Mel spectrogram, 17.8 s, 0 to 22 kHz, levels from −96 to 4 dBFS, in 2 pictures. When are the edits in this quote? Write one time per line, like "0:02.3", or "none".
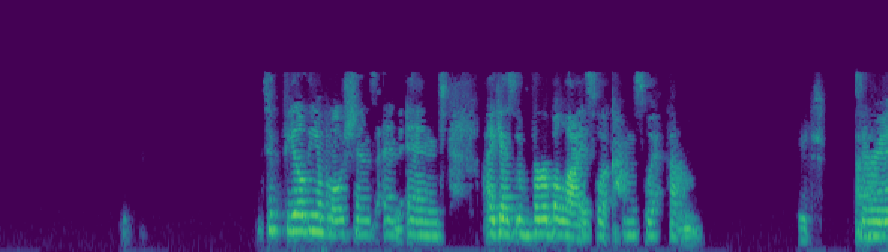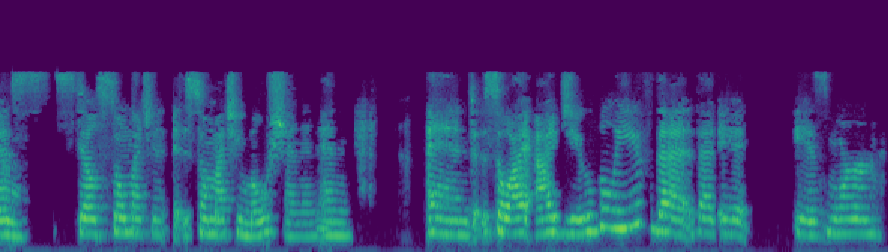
0:08.6
0:16.0

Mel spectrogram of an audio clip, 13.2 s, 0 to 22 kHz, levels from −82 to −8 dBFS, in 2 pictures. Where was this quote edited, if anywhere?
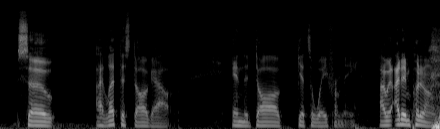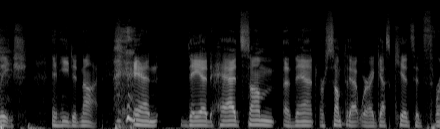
0:07.3
0:11.8

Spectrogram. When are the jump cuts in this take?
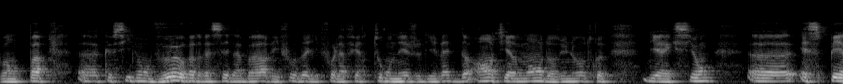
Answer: none

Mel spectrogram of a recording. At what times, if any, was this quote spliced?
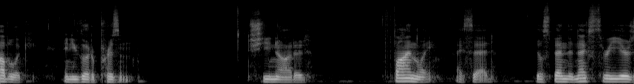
none

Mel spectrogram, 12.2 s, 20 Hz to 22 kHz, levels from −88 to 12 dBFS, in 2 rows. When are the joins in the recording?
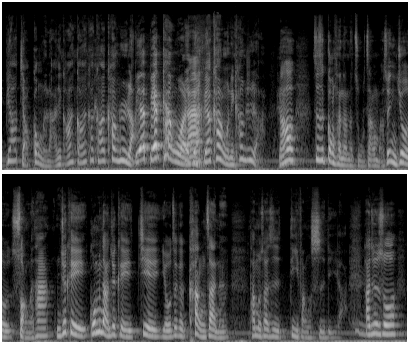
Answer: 0:06.8
0:09.8

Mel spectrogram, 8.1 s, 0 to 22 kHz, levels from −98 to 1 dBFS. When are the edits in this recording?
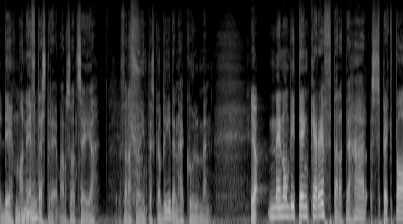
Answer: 0:04.9

